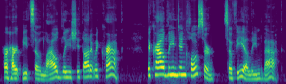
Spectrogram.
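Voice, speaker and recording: A woman reads a rhyming children's storybook aloud, telling it in a dramatic, deliberate way with varied emphasis. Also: medium pitch, sing-song. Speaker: storybook reader. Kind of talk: expressive read-aloud of a rhyming children's picture book.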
